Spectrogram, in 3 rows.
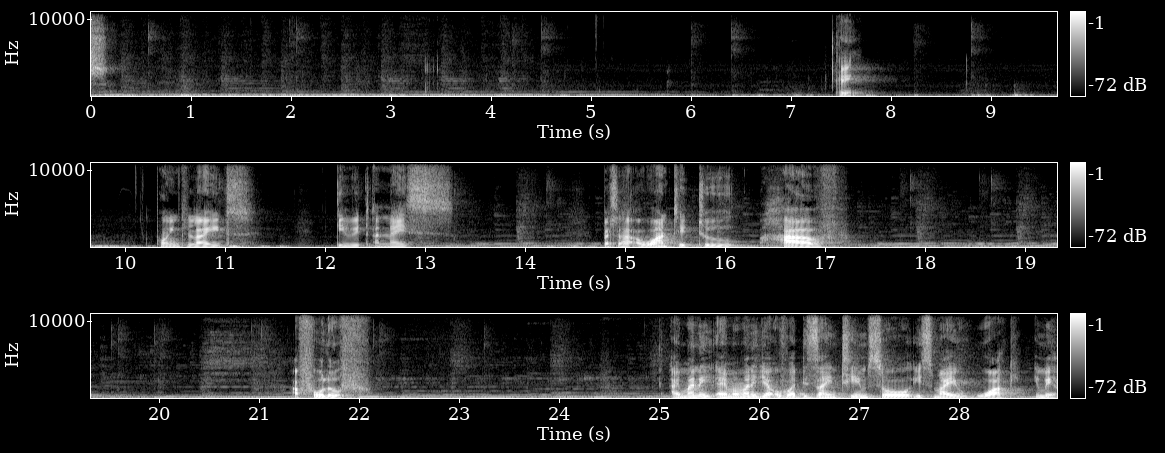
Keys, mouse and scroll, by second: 0.6-2.1 drag, 4.2 click, 6.0 click, 8.3 click, 11.1 click, 13.3 click, 17.7 click, 19.9 click, 22.1 click, 23.4-27.1 drag.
